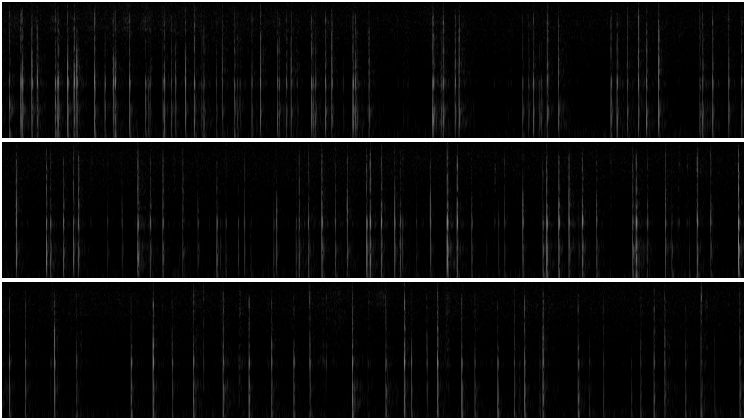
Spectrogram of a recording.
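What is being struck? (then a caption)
Closed hardcover notebook. A small, closed black hardcover notebook is held upright while fingertips and nails tap and scratch its cover. The result is a quiet, continuous run of quick, dry taps with scratchy strokes between them. Each tap is short and dies almost instantly, with a midrange tone.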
